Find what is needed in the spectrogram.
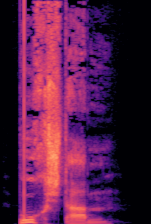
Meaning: plural of Buchstabe "letters (of the alphabet)"
- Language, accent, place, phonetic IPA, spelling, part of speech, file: German, Germany, Berlin, [ˈbuːxˌʃtaːbn̩], Buchstaben, noun, De-Buchstaben.ogg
